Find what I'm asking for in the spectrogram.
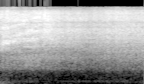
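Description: A strip steak laid into a very hot pan on a Gas One portable stove, giving a loud, close, continuous hiss of searing that holds steady for a moment without any voices.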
